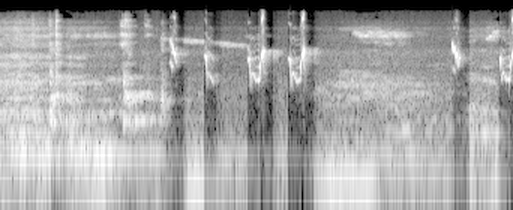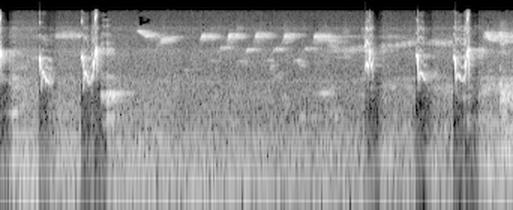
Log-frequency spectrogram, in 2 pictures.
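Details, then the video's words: Vigorous bar-winged prinia song for songbird training: crisp, high, downward-sweeping chirps in uneven bursts, with a series of short high whistled notes midway and a low background rumble. "MASTERAN BURUNG MATERI CIBLEK ORIGINAL GACOR"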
